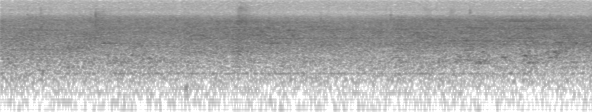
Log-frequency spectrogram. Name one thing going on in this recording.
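Wind blows steadily outdoors.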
